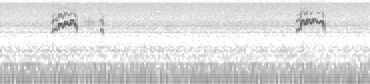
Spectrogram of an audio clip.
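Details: A newly hatched Bermuda petrel (cahow) chick in its nest beside its father, peeping to signal hunger before its first feeding, gives two short, high, thin peeps about two and a half seconds apart, over a faint low hum.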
